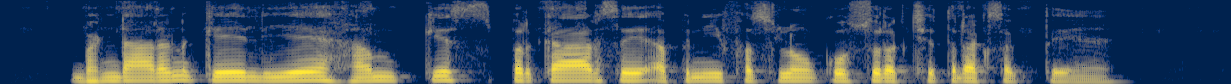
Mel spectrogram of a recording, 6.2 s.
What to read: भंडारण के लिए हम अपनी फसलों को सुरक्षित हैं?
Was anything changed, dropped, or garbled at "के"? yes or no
no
